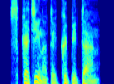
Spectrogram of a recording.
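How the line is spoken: Growling. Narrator (Russian): прорычал я

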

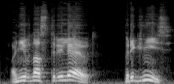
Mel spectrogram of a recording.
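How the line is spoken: Shouted. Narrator (Russian): крикнула она

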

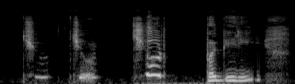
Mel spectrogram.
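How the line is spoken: Sobbing. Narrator (Russian): всхлипывала она

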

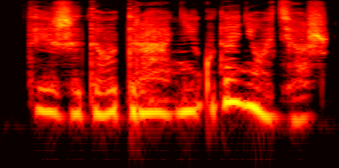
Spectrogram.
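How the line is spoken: Whisper. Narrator (Russian): прошептала я

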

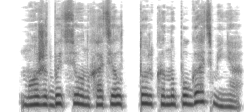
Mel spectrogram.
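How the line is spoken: Shivering, fearful whisper. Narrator (Russian): прошептала я, поежившись

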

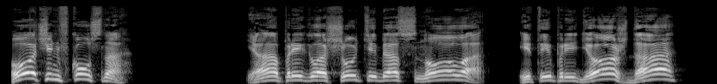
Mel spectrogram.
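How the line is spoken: Shouting from the darkness. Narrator (Russian): кричала мне темнота позади

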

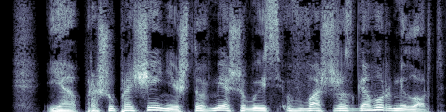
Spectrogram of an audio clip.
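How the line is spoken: Quiet speech. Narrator (Russian): негромко произнес птичка

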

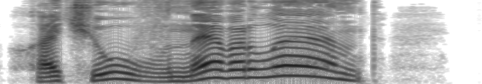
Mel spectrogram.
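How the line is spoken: Carried-away shouting. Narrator (Russian): Увлекшись, я даже кричала

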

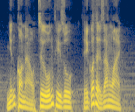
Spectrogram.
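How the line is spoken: Loud call. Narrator (Vietnamese): hắn lớn tiếng hô lên

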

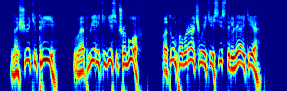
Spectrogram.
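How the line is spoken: Shouted. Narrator (Russian): он выкрикнул

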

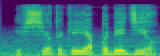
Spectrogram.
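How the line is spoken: Growled again. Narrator (Russian): Снова зарычал Николай

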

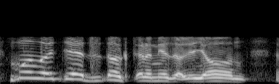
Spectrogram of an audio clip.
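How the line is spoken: Bursting into laughter. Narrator (Russian): расхохотался узурпатор

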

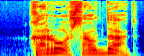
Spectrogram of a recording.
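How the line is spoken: Full-lunged bark. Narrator (Russian): гаркнул во всю мощь своих легких

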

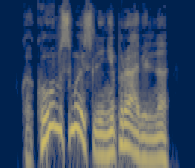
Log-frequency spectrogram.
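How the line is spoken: Astonished old man exclaiming. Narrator (Russian): воскликнул сильно удивленный старик

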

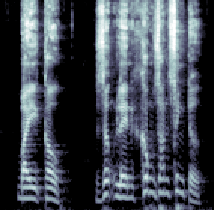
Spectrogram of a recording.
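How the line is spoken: Stern shouted command. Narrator (Vietnamese): Diêm Vương nội tâm lập tức nghiêm nghị, cao giọng thét lệnh

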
